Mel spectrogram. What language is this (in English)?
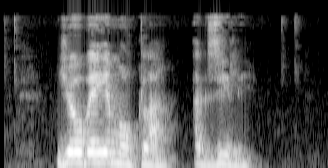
Catalan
